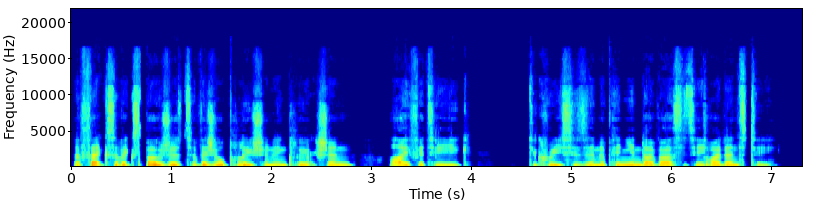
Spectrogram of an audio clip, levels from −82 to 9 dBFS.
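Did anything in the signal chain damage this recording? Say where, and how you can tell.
Yes, and it sits at the codec stage: there's damaged data in the compressed stream. You get two short glitches in the speech, one from 2.33 to 2.39 s and another from 6.29 to 6.35 s, each only about 60 ms long. That's what happens when a stretch of the encoded bitstream is corrupted. The decoder misreads those frames, loses sync, and spits out garbage until it locks onto the next valid frame header.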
